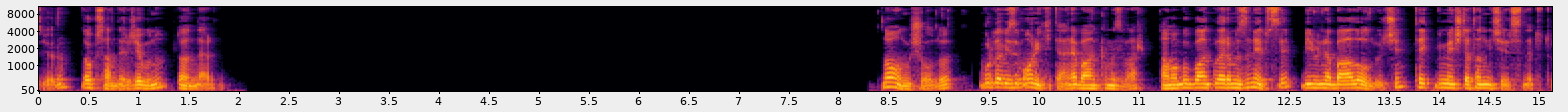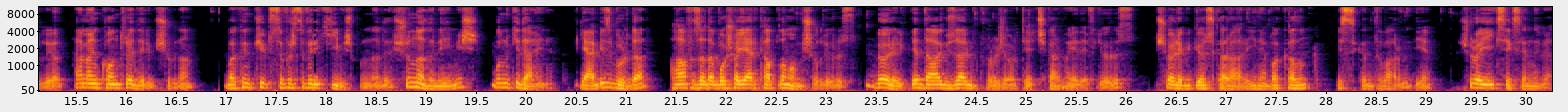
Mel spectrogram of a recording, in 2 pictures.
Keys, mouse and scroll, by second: 2.1 scroll up 2, 2.2 alt+d, 2.7 shift+middle click, 2.8 scroll down 2, 3.0 alt+d, 5.1 shift+click, 5.2-5.7 shift+middle drag, 5.7 shift+click, 5.8 shift+click, 8.1 click, 8.2 scroll down 2, 8.2 middle drag, 8.4-8.8 scroll up 7, 8.8-9.3 shift+middle drag, 10.7 scroll down 2, 11.0 middle click, 12.6 click, 13.1 shift+click, 14.0-15.1 scroll down 3, 15.1-16.0 drag, 16.0-16.7 scroll up 10, 16.7 click, 17.2-17.6 scroll down 2, 18.6 click, 20.3 scroll down 2, 20.5-20.8 middle drag, 20.8 ctrl+s, 21.4-21.9 shift+middle drag, 21.9 scroll down 2, 22.2-22.5 middle drag, 22.5 ctrl+s, 22.7 scroll up 3, 22.9 middle click, 23.6-23.9 scroll up 4, 23.9 shift+middle click, 24.2 scroll down 4, 24.5 ctrl+s, 24.7-25.6 middle drag, 25.6 KP_7, 26.2 scroll up 3, 26.4 scroll down 2, 26.6-27.0 shift+middle drag, 27.0 ctrl+s, 27.3-28.6 shift+middle drag, 28.6 shift+click, 29.1 shift+click, 29.2 g.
